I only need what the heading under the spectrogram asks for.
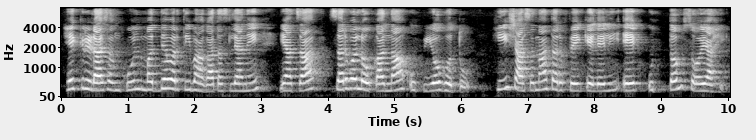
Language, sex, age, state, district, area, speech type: Marathi, female, 45-60, Maharashtra, Sangli, rural, spontaneous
